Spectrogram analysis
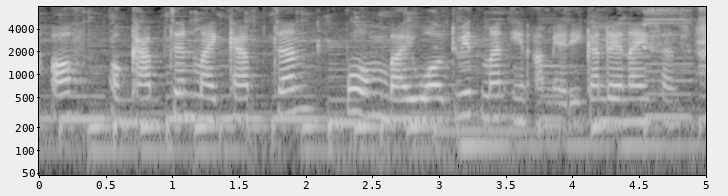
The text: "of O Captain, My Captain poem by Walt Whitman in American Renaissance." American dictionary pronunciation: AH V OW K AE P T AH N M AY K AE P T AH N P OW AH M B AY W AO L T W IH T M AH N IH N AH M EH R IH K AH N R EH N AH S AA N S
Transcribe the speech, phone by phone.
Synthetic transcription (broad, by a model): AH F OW K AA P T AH N M AY K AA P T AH N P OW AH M B AY W AO L T W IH T M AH N IH N AH M EH R IH K AH N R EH N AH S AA N S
